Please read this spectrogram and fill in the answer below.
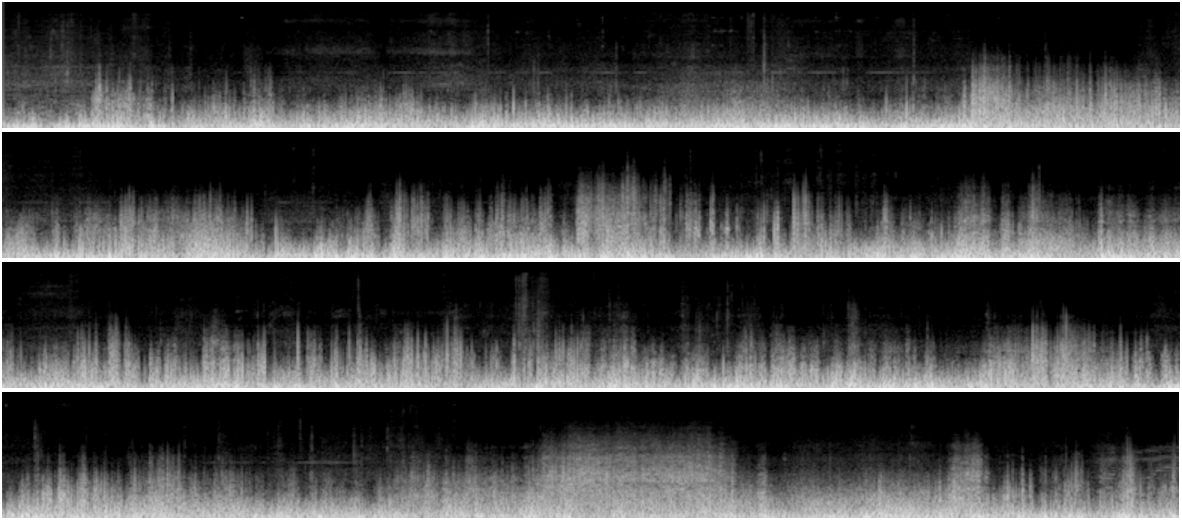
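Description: Wind buffeting the microphone: a loud, gusty low rumble with many short crackling gusts.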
